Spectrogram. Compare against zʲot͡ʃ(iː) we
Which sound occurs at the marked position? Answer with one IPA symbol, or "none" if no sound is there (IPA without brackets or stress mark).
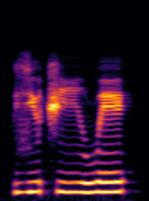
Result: iː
